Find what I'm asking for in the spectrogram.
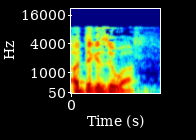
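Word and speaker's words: Odighizuwa: Osa Adegawuzo, Awuzi. I messed that up. Give me the name. How do you pronounce his name out of UCLA? – Osa Adegazua. – Osa Adegazua. Okay, that's easy enough.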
